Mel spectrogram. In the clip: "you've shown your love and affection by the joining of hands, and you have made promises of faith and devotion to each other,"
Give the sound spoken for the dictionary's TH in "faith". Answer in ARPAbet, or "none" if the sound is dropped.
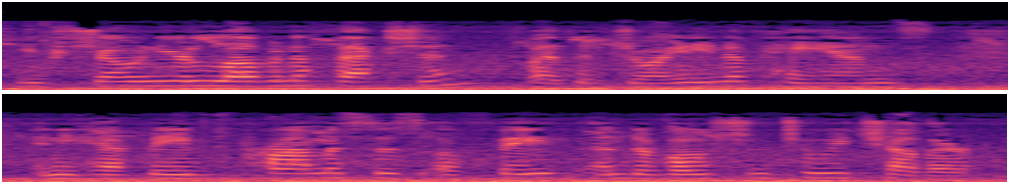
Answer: TH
